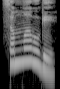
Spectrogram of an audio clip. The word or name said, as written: ಸಮ್ಮಾವುಗೆ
